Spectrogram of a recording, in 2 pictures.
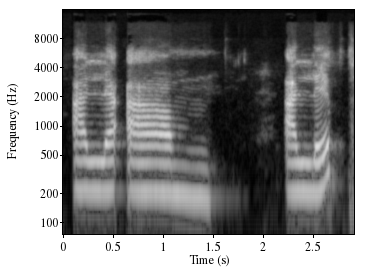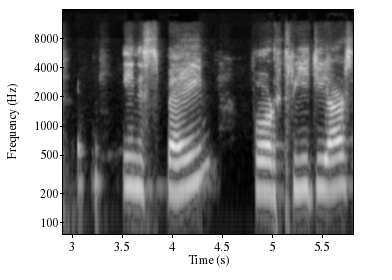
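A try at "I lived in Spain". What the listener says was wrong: Esta te sonó como si fuera left. Y es I lived. Sí, con D. I lived.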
